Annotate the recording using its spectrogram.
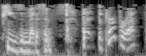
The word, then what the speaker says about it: purpura: Okay, you know, we don't want anybody to spontaneously bleed, but we call those bruises in medical terminology purpura. Or purpura, right? I always put my accent on the wrong thing, but I called it purpura, and I think they corrected me as purpura.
